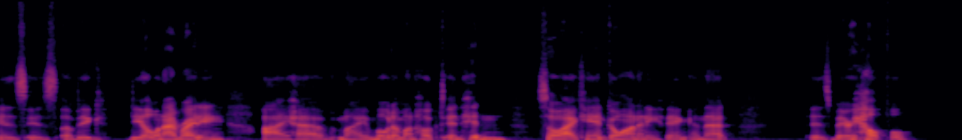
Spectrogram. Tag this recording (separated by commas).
Speech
